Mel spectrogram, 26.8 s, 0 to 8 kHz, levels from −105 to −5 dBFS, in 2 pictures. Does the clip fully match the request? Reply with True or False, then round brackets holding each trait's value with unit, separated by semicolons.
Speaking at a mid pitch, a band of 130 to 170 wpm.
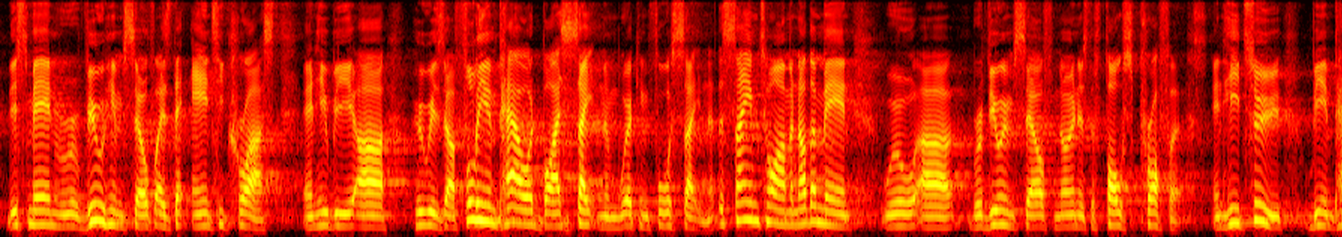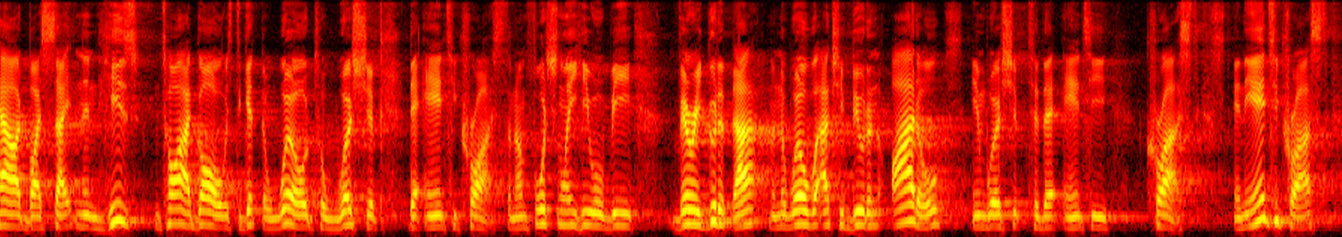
False (165 Hz; 190 wpm)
